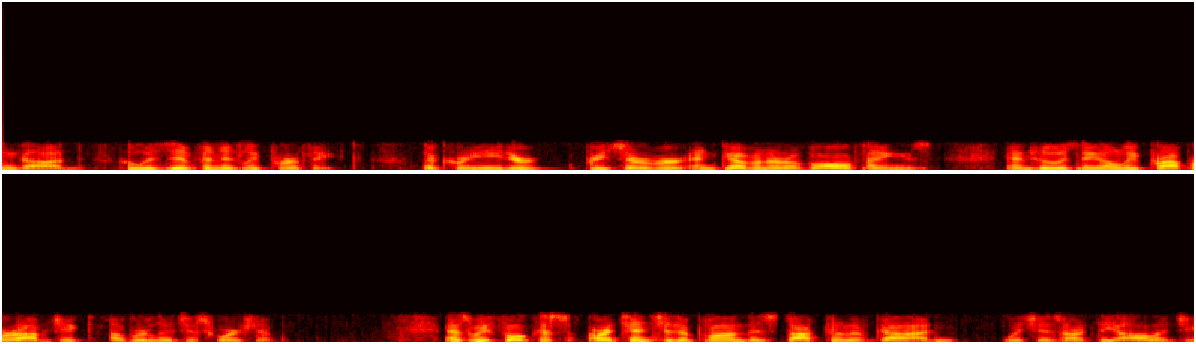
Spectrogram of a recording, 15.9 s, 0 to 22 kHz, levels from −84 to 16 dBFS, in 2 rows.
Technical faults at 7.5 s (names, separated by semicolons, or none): AMR narrowband mobile codec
